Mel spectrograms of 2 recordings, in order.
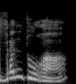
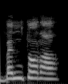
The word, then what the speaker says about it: Ventura: Il s'appelle Ventura. Oui. Qui est devenu, avec la prononciation arabe, Bentora.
